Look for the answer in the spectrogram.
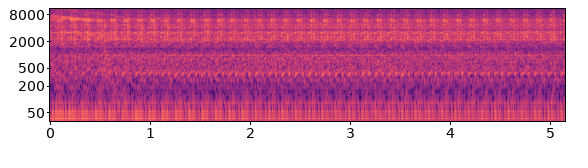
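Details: VW Golf/Jetta Mk4 1.9 TDI diesel idling after oil and filter change with 4.5 liters; steady even diesel clatter about two and a half beats a second, no misses or odd knocks; normal idle.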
